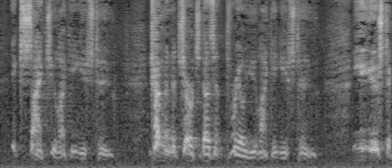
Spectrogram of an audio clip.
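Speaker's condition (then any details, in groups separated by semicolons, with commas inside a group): Vocal fold paralysis, bilateral; speaks with false vocal folds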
